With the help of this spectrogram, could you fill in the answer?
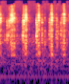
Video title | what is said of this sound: Yobo NES Game Console | It rattles around with the D-pad.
